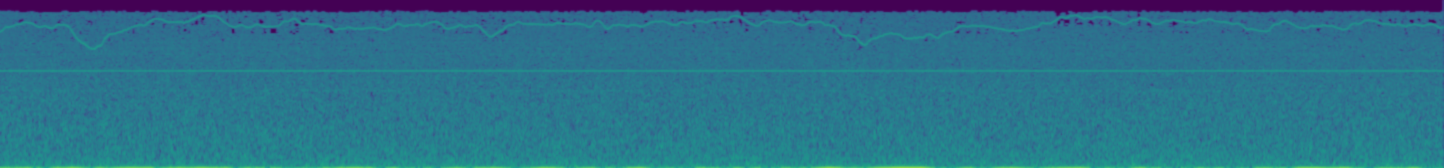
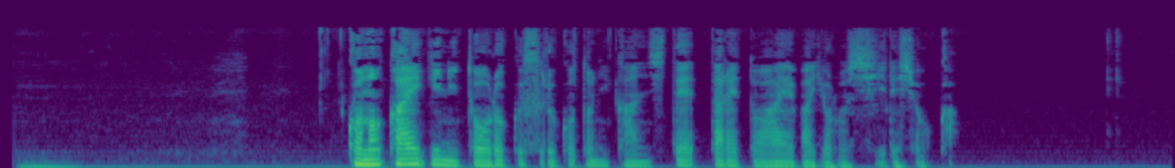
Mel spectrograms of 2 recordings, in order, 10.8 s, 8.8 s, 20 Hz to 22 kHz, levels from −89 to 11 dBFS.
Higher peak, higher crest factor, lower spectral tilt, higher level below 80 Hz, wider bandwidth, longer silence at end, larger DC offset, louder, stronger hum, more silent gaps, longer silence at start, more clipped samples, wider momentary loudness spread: about the same, -2 dBFS vs 0 dBFS; second, 12 dB vs 26 dB; second, -2 dB/octave vs -5.5 dB/octave; about the same, -34 dBFS vs -38 dBFS; first, 17 kHz vs 11.5 kHz; second, 0 s vs 1.65 s; neither; about the same, -24 LUFS vs -23 LUFS; neither; neither; second, 0 s vs 0.15 s; neither; second, 0 LU vs 22 LU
